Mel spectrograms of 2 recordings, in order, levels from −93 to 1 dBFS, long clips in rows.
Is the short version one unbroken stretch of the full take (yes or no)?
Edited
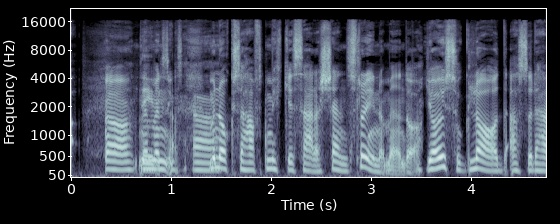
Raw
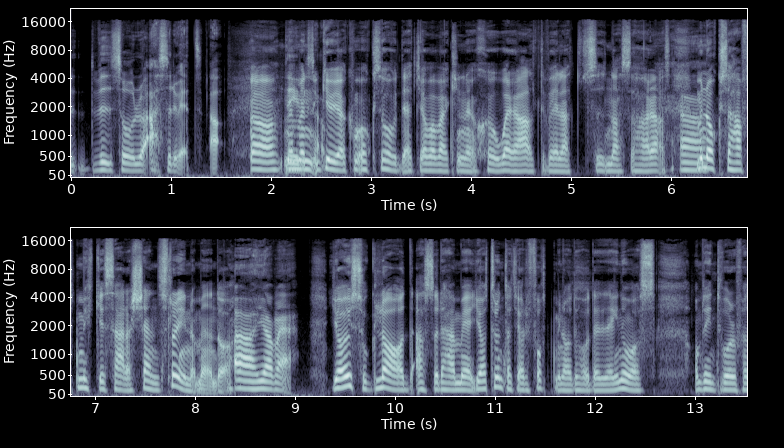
no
